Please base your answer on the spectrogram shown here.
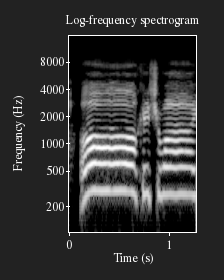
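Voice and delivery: very high, loud mock Japanese greeting; hammed-up Japanese chef's cry; heavy Japanese accent. Hibachi chef welcoming diners, loud mock Japanese accent. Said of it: "you know, a very heavy accent".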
